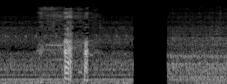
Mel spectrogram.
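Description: Large John Deere tractor diesel engine idling with a steady hum, with a short voice sound a little way in and a sudden gap of silence about three quarters through, after which the idle resumes at a slightly different tone.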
